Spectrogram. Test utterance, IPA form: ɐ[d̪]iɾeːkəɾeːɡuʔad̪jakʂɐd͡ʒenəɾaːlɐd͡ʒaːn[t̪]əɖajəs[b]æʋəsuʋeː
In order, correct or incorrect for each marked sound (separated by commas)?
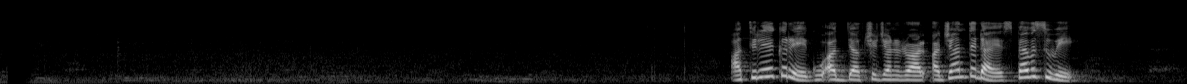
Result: incorrect, correct, incorrect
